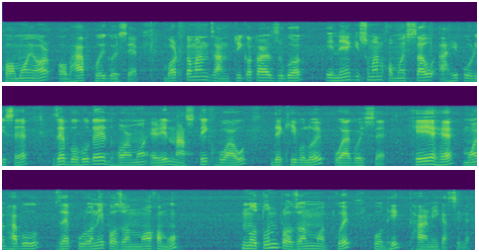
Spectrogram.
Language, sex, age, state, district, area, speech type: Assamese, male, 18-30, Assam, Jorhat, urban, spontaneous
